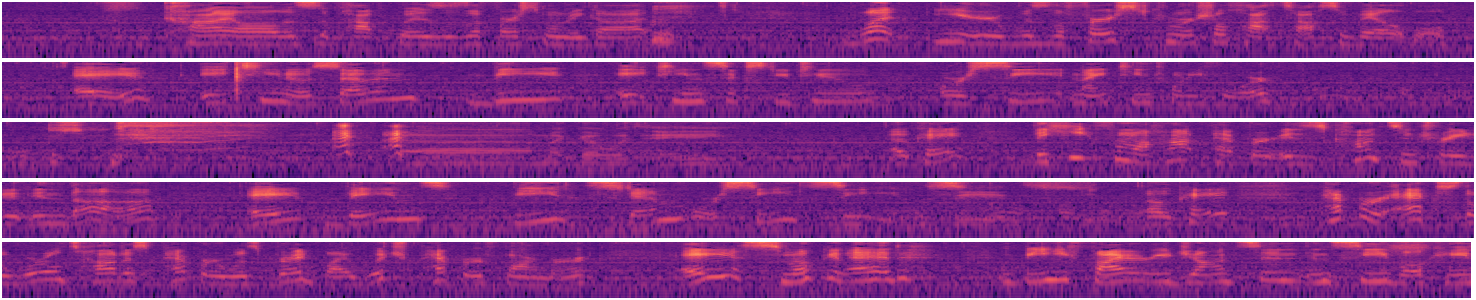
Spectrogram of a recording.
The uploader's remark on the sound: It was too hot to record inside, and we didn't have a stage to record on, soooooo the audio has pool-filter-inspired white noise and sometimes gets louder for no reason!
